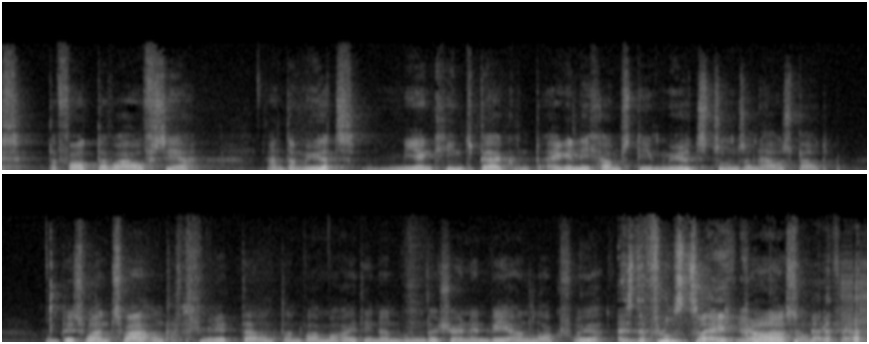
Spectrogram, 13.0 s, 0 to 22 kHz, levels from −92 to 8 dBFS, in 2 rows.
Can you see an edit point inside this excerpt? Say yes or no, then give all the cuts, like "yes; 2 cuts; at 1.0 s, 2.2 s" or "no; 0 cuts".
no; 0 cuts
